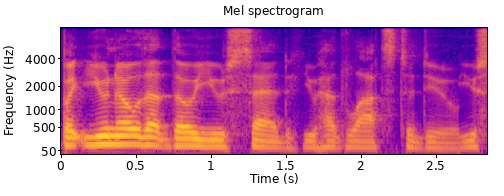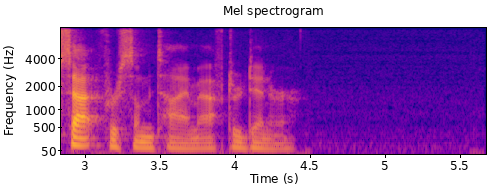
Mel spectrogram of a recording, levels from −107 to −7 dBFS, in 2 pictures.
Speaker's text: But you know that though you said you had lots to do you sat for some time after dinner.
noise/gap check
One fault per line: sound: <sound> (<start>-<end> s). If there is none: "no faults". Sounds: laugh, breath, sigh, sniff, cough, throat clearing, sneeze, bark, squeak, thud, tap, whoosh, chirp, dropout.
no faults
